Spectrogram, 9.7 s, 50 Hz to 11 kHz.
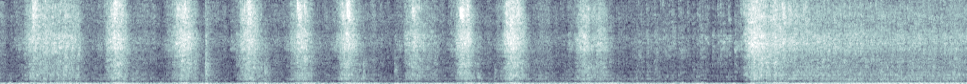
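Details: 1951 GMC cab-over truck first start, revving with an uneven pulsing surge about every half second and running rough; a big intake vacuum leak, before a temporary fix.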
